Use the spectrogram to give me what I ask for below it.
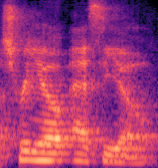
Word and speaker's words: TrioSEO: little bit about um now is it trioo SEO or trioo how do you how do you say it it's a trio SEO we focus on SEO Trio SEO all right and I'll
